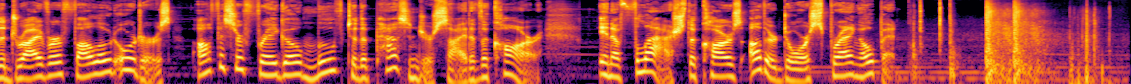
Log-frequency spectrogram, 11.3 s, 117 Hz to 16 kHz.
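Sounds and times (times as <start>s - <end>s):
speech: 0.0s - 9.4s
.357 Magnum revolver gunshots: 9.8s - 11.1s.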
